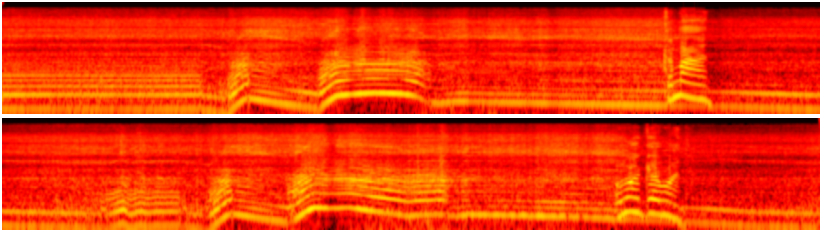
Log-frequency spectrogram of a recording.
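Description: Honda CBR sport bike engine running in gear at steady revs, broken by several sharp throttle blips whose pitch shoots up and falls back, the biggest about three seconds in: wheelie attempts.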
